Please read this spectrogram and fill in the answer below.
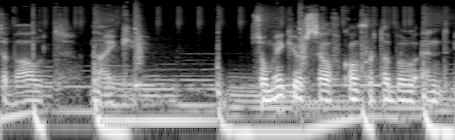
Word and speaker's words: Nike: brand sometimes they pronounce nike instead of the proper pronunciation it is correctly pronounced nike so n-y-k-a-e and the name comes from the greek goddess of victory the daughter of the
